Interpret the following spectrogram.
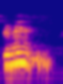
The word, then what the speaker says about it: Dunedin: Dunedin. It's spelled so differently, that's why it's a little bit tricky there.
